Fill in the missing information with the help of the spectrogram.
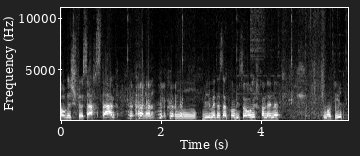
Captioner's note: laugh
